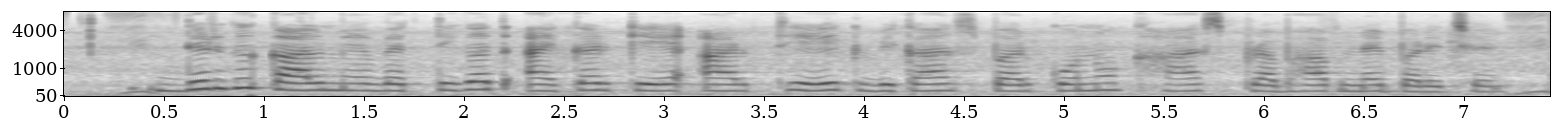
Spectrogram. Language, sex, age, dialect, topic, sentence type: Maithili, female, 18-24, Eastern / Thethi, banking, statement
